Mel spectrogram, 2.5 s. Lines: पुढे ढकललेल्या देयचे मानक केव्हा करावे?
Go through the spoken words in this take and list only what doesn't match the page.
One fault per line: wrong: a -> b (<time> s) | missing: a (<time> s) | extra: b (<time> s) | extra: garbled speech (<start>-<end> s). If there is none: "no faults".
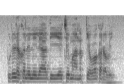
no faults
